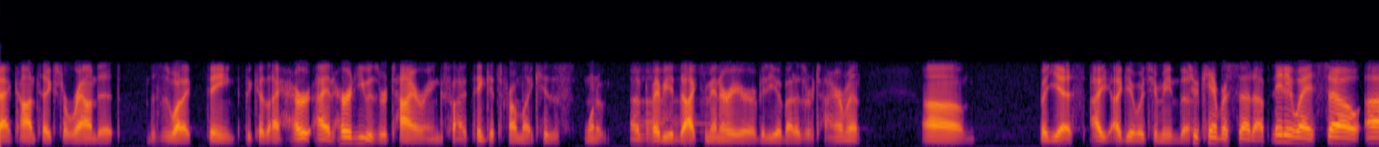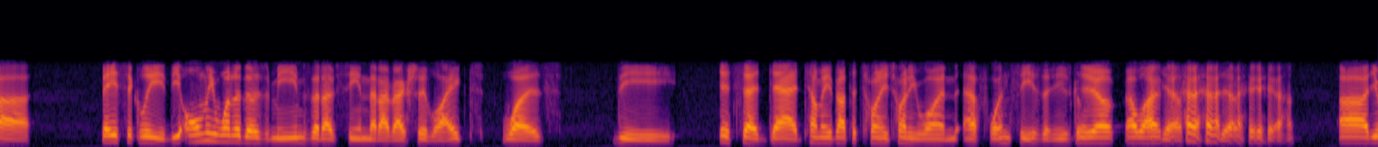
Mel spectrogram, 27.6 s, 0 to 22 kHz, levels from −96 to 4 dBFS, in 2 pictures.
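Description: Nothing goes wrong anywhere in this speech recording; it simply comes down an ordinary G.711 telephone line, with the usual narrow phone band running from about 300 Hz up to 3.4 kHz.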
